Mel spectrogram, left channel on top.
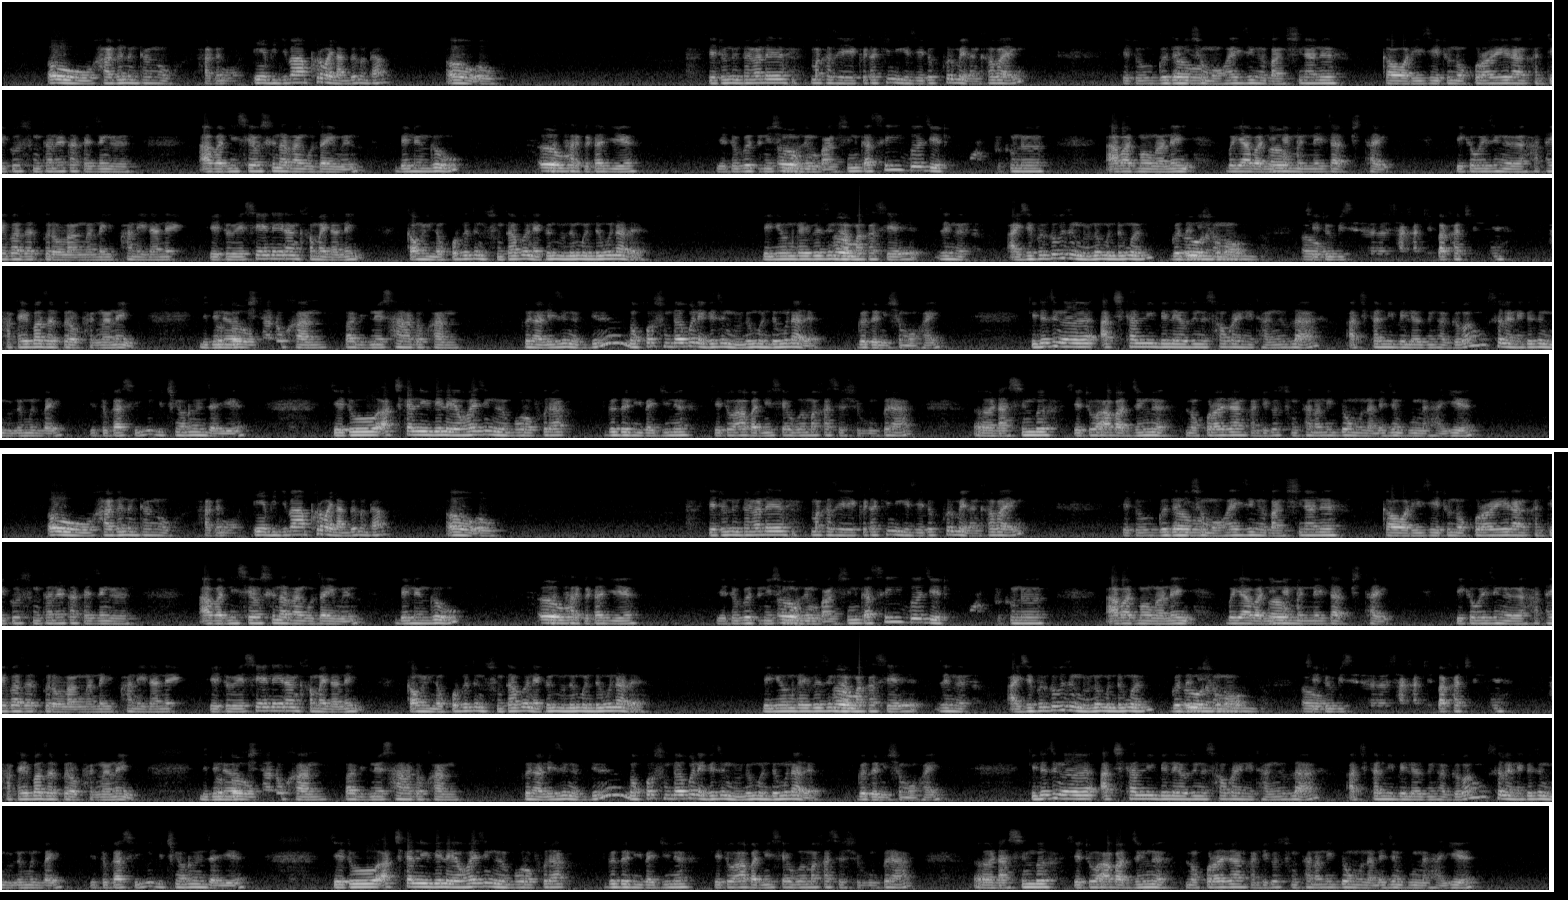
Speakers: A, on the right (about 20°); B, on the right (about 50°).
A: औ हागोन नोंथां औ हागोन
B: अ दे बिदिबा फोरमायलांदो नोंथां!
A: औ औ जिहेथु ओ नोंथाङानो माखासे खोथा खिनिखौ जिहेथु फोरमायलांखाबाय जिहेतु गोदोनि
B: औ
A: समावहाय जोङो बांसिन बिसिनानो गावारि जिहेथु न'खरारि रांखान्थिखौ सुंथानो थाखाय जोङो आबादनि सायाव सोनारनांगौ जायोमोन बे नंगौ।
B: औ
A: थार खोथा बेयो जिहेथु गोदोनि समाव
B: औ
A: जों
B: औ नंगौ
A: बांसिन गास गासैबो जेथफोरखौनो आबाद मावनानै बै आबादनिफ्राय
B: औ
A: मोननाय जा फि हाथाय बेखौहाय जोंङो हाथाय बाजारफोराव लांनानै फानहैनानै जिहेथु एसे एनै रां खामायनानै गावनि न'खरखौ जों सुंथाबोनायखौ नुनो मोनदोंमोन आरो। बेनि अनगायैबो जोंहा
B: औ
A: माखासे जोंङो आइजोफोरखौबो जों नुनो मोनदोंमोन। गोदोनि
B: औ नंगौ
A: समाव
B: नंगौ नोंथां
A: जिहेतु
B: औ
A: बिसोरो साखाथि <unintelligible> खाथिनि हाथाय बाजारफोराव थांनानै बिदिनो
B: औ औ
A: फिथा दखान बा बिदिनो साहा दखान होनानै जोंङो बिदिनो न'खर सुंथा बोनायखौ जों नुनो मोनदोंमोन आरो गोदोनि समावहाय। खिन्थु जोंङो आथिखालनि बेलायाव जोंङो सावरायनो थाङोब्ला आथिखालनि बेलायाव जोंहा गोबां सोलायनायखौ जों नुनो मोनबाय। जितु गासैबो बि बिथिङावनो होनजायो जिहेथु आथिखालनि बेलायावहाय जोंङो बर'फोरा गोदोनि बायदिनो जिहेतु आबादनि सायावबो माखासे सुबुंफोरा ओ दासिमबो जिहेतु आबादजोंनो न'खरारि रांखान्थिखौ सुंथानानै दं होननानै जों बुंनो हायो।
